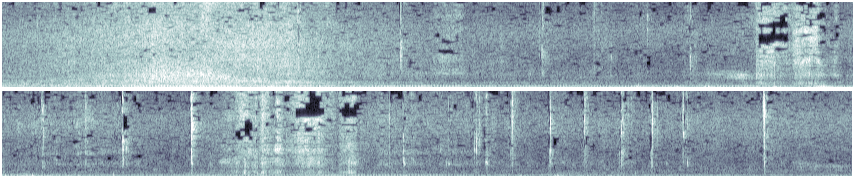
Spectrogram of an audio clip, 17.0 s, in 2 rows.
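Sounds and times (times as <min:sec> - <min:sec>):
person chewing food: 0:03.8 - 0:16.5
mouth clicks and smacks: 0:05.1 - 0:16.3.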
